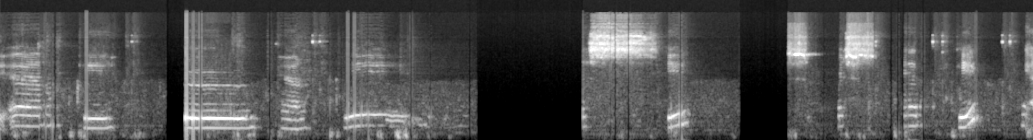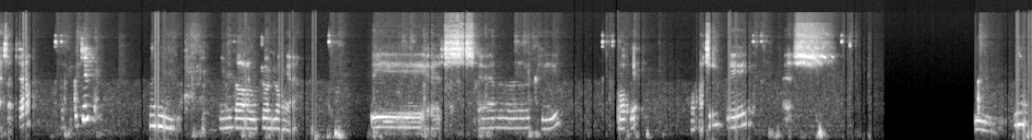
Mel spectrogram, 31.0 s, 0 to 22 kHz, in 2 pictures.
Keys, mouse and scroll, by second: 0.3 r, 1.0 g, 2.6 e, 4.1 r, 5.0 g, 8.7 s, 10.0 e, 11.5 s, 13.5 r, 14.4 g, 15.5 s, 16.7-18.6 middle drag, 18.6 r, 19.6 g, 21.4 e, 21.9 s, 22.7 r, 23.4 g, 26.2 e, 27.1 s, 28.7 g, 30.2-30.9 middle drag.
